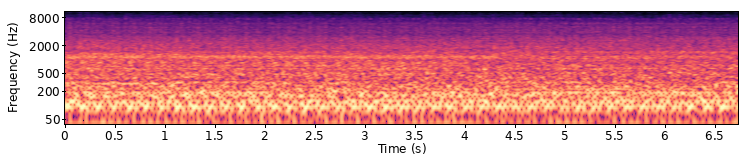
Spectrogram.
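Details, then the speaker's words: Truck's first run after extensive work, including refitting an AC line that meant unbolting a component: steady, even idle with a deep low rumble, no knocks or misses; normal idle, now able to move under its own power. "Weird. Sounds good though, eh dudes? Nice! Oh, decent."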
